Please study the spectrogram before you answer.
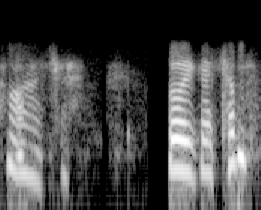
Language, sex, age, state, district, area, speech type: Kashmiri, female, 45-60, Jammu and Kashmir, Srinagar, urban, conversation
